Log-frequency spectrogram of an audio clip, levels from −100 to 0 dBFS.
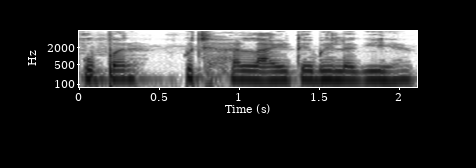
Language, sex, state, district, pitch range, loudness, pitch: Hindi, male, Jharkhand, Ranchi, 145-155 Hz, -16 LUFS, 150 Hz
